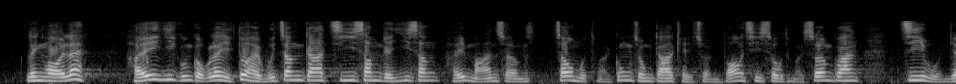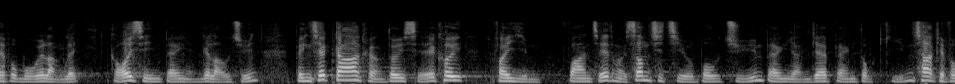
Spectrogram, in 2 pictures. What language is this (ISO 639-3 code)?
yue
